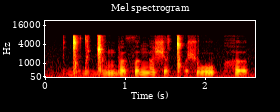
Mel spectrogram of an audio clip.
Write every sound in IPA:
ɡ͡ǀ ɪ d ə ɡ͡ǁ ɪ m b œ θ ə ŋ a ʃ ə ɡ͡ǀ ɔ ʃ u | h ə

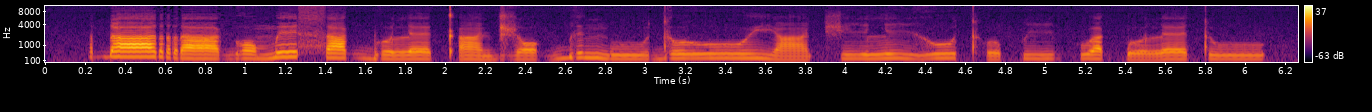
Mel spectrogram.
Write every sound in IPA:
ɗ aː˦ r aː˨ ɡ ɔ˨ m e˦ s a˦ ɡ͡b ʊ˨ l ɛ˨ kʼ ã˨ d͡ʒ ɔ˨ ɡ͡b ɪ˦ ŋ uː˨ d ʊ˦ ɣ uː˦ j ã˨ t͡ʃ i˦ l i˦˨ ɣ u˦ tʰ ʊ˨ p iː˦ kʷ a˦ k͡p ʊ˨ l ɛ˦ t u˦

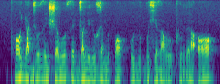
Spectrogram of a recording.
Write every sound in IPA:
pʰ ɔ ʎ ɑ ɡʲ u ð i ʃ ɜ w u θ ɪ ɡʲ ɒ lʲ ə ɾʲ u ɣ ɛ m ɪ p ɔ pː u ʎ ʊ ɡʷ ɜ xʲ ɛ ð ɑ β u pʼ i r ə ɾ ɑ ʔ ɔ

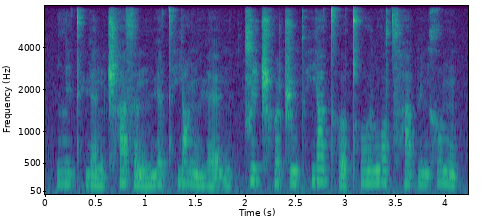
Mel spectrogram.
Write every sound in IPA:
l i˧˥ t̪ʰ ɥ ɛ̰˨˩ n ʈ͡ʂʰ ä˥˩ s ə̰˨˩ n n̪ ɥ ɛ˥˧ t̪ʰ j ɑ˥˩ ŋ l ɥ ɛ̰˨˩˦ n | t͡ɕ i˥ ʈ͡ʂʰ ɤ˧˥ ʈ͡ʂ ʊ˧ ŋ pʰ j ä˥ t̪ʰ ɤ̰˨˩ t̪ʰ o˥ ʊ̯ l w ɔ˥˩ t͡sʰ ä˥ p y˥˧ n x ɤ˥˩ ŋ

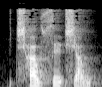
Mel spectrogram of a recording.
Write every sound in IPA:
t͡ɕʰ a˧ w s e˦ ʔ ɕ a˨˦ w

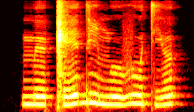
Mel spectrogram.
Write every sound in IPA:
m ø˨˩ ǁ e˩˥ d i˥˧ m u˨˩ v u˥˧ tʲ ɵ˩˥

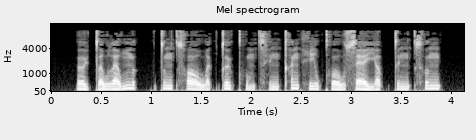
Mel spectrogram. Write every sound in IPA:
ɵ˨˩ ɥ t̪ ɐ˨ w l ɐ˨˥ w n̪ ʊ˨ k̚ | t̪ ʊ˧ ŋ t͡sʰ ɔː˨˩ w ɐ˧ k̚ t̪ ɵ˥ ɥ kʷʰ ɐ˨˩ m t͡sʰ ɪ˨˧ ŋ t̪ʰ ɐ˥ ŋ h iː˨ w kʰ o˨˥ w s ɛː˨ j ɐ˨˥ p̚ t̪ ɪ˨˥ ŋ t͡sʰ ʊ˥ ŋ

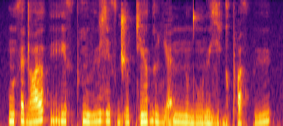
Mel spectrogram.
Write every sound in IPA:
ũ θ æ ɖ ɑ ɐ̯ | rʲ e θ pʰ ĩ v y z i θ d͡ʒ o c ẽ ɐ̯ ɡ ø ʎ æ̰ nː ũ d̪ ũː ɾ y zʲ e ɡ ɯ pʼ ɑ θ p y

